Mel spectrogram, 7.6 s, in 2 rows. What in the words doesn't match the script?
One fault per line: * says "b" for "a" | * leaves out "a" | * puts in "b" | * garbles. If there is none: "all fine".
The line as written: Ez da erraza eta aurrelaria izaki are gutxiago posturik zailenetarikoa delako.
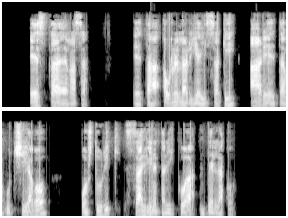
* puts in "eta"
